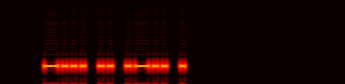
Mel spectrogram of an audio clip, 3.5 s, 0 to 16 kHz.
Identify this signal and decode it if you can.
Morse code, heard as a keyed tone, about 27 wpm, 800 Hz. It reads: BILE
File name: Alphabetical / Alphabetical mp3s / Bs @25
